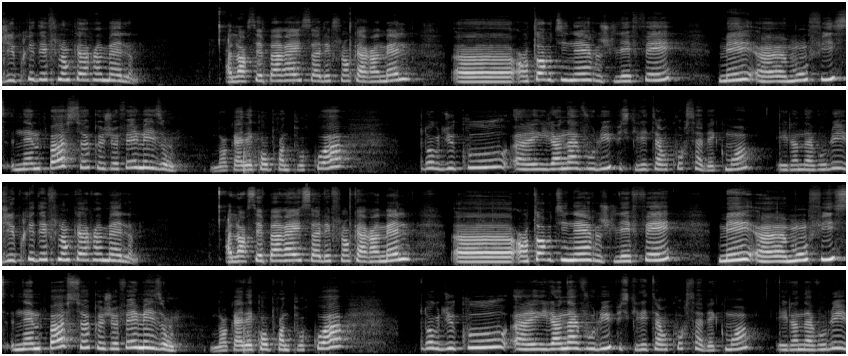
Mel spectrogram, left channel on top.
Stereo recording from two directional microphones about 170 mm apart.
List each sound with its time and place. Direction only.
0.0 s a woman's voice: 35° right (ahead or behind)
16.2 s speech: 40° right (ahead or behind)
